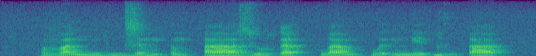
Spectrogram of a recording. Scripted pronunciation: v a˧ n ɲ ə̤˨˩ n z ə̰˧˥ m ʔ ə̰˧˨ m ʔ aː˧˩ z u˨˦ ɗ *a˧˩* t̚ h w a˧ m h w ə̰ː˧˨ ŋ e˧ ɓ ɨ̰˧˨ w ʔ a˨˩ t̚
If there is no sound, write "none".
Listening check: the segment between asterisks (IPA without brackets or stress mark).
a˨˩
